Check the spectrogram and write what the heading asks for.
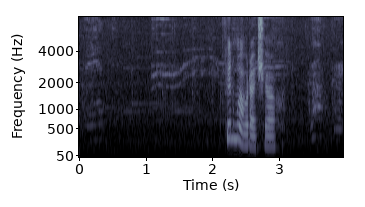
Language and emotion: Russian, neutral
